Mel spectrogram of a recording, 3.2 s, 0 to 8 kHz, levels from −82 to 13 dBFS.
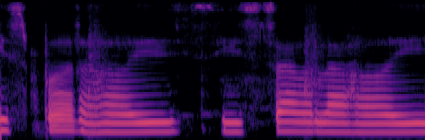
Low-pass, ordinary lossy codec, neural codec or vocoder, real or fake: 7.2 kHz; none; none; real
